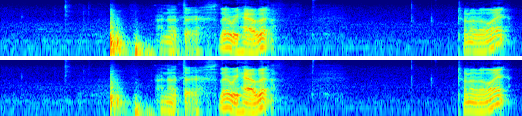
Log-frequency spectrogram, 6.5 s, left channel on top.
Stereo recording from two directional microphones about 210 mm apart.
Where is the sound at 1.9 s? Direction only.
50° right (ahead or behind).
